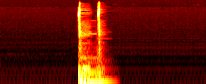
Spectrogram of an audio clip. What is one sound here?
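A menu gives short clicking beeps as a selection changes.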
